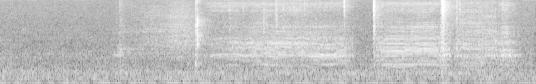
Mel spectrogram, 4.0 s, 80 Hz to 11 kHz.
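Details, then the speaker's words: Tascam DA-P1 portable DAT recorder with a tape inserted: a faint thin whine and soft clicks as the motor strains against a stuck head drum that won't turn. It also sounds like a belt problem. It may be unsticks or may be dead. "Okay so the Head drum is stuck on this one it won't turn whether it's going to be unstickable or whether it's just shot"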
